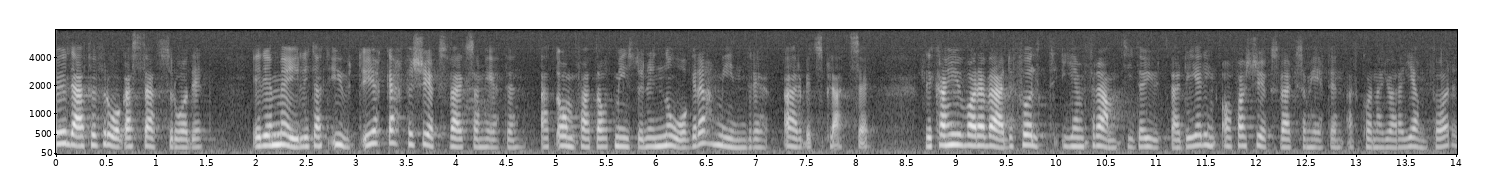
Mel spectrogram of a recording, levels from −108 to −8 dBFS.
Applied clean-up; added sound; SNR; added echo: none; none; none; none.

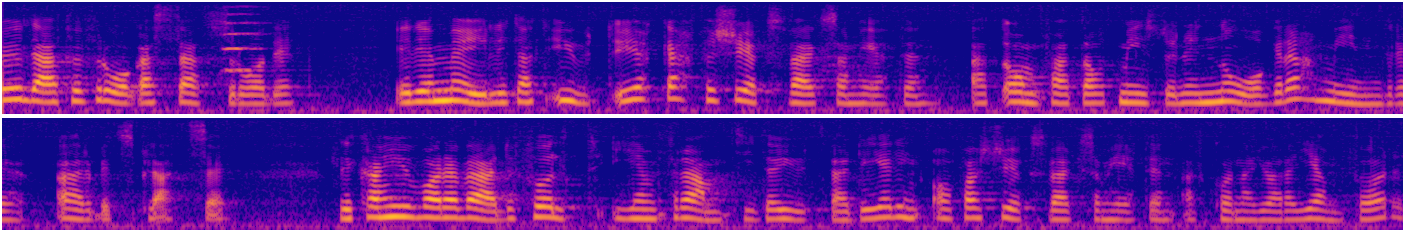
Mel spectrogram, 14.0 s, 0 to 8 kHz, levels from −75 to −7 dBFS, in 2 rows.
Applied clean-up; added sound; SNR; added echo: none; Bowed string instrument; 11 dB; none.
